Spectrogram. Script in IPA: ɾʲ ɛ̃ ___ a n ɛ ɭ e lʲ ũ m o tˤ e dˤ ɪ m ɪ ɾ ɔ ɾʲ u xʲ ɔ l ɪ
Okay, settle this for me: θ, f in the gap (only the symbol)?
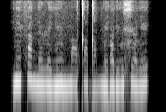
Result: f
